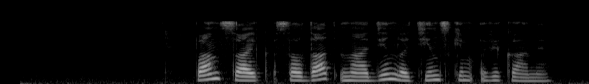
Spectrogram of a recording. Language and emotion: Russian, neutral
